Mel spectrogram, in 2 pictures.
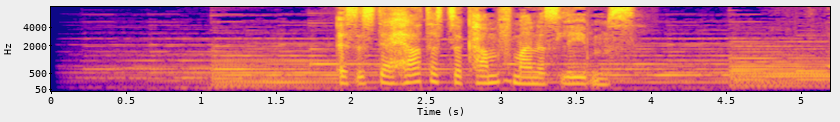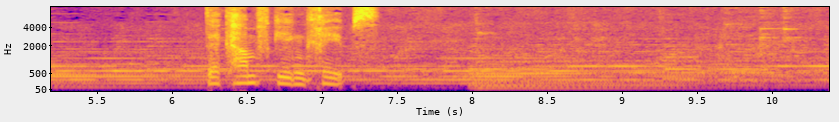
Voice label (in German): Imagefilm; DKMS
